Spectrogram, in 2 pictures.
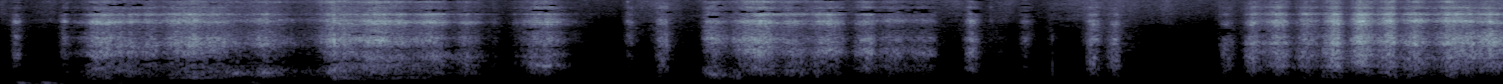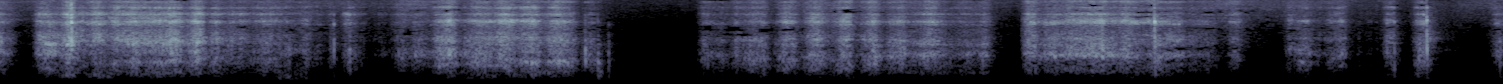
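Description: Fingertips rub over a ceramic lid.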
